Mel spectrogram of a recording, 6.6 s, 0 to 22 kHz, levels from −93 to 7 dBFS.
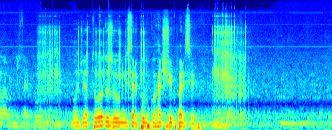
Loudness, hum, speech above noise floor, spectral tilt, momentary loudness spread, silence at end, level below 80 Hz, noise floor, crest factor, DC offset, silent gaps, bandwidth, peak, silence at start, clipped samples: -20 LUFS; none; 24 dB; -5.5 dB/octave; 21 LU; 0 s; -36 dBFS; -44 dBFS; 22 dB; under 0.1%; none; 17 kHz; 0 dBFS; 0 s; under 0.1%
